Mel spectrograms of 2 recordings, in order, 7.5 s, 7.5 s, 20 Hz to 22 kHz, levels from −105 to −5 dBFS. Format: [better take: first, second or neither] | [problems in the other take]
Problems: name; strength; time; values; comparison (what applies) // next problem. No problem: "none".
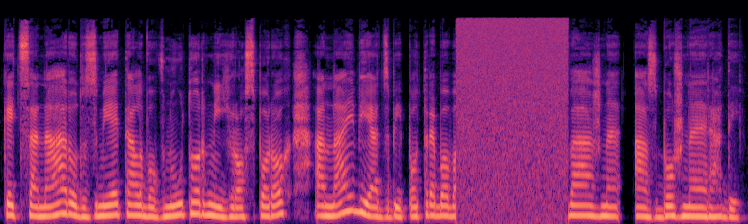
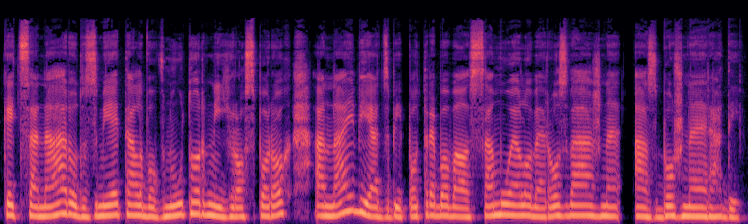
second | audio cutting out; filled with static; at 4.5 s for 1 s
